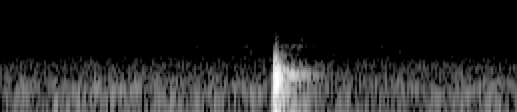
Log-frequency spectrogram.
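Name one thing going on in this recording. A laptop key is tapped with a sharp click.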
